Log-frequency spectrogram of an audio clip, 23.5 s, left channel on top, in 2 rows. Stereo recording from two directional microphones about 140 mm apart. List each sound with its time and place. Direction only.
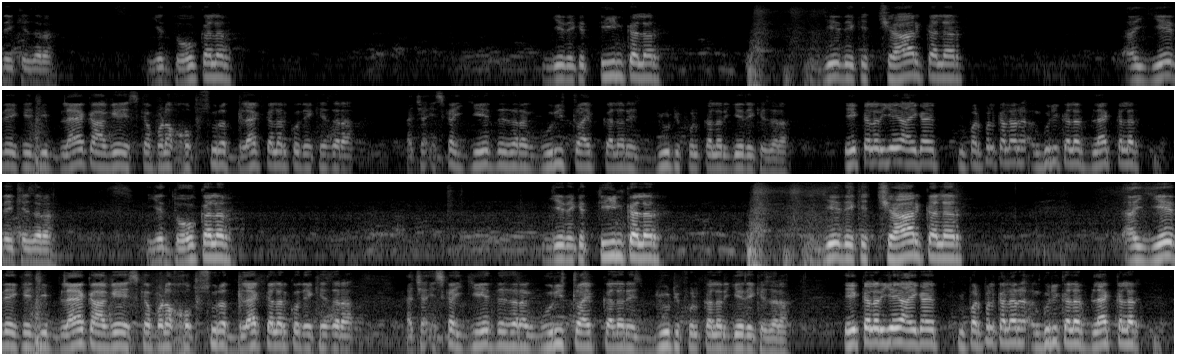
0.0 s a man's voice: 5° left (ahead or behind)
1.5 s a man's voice: 5° left (ahead or behind)
5.5 s a man's voice: 5° left (ahead or behind)
8.3 s speech: centre (ahead or behind)
11.2 s speech: 30° right (ahead or behind)
12.5 s speech: 15° left (ahead or behind)
15.7 s a man's voice: 5° left (ahead or behind)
